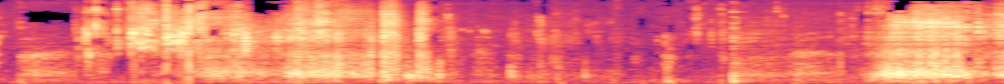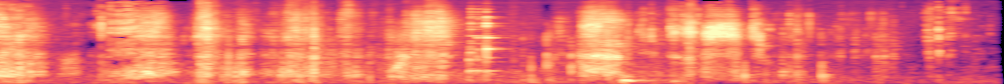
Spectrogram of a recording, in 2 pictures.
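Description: A young woman slurps and sucks loudly on shrimp close to a microphone.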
